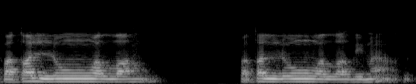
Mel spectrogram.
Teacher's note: Tak dibaca dengan tebal kerana lam itu baris depan.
